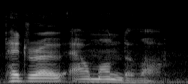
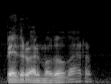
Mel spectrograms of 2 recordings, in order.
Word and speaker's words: Pedro Almodóvar: So, Pedro Almodóvar. Did I pronounce nearly? Was that good? – No. – Oh, you say it. – Pedro Almodóvar. – Pedro Almodóvar. – Well, oh. – You're getting close.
